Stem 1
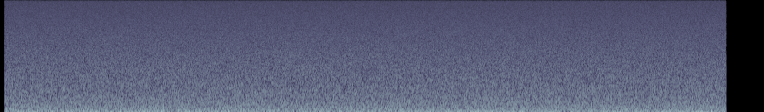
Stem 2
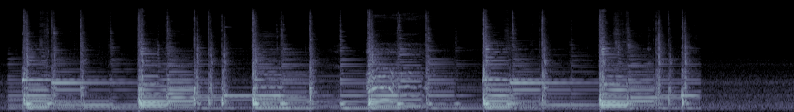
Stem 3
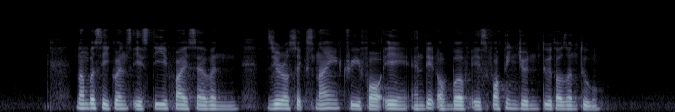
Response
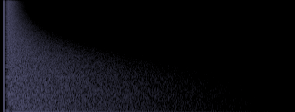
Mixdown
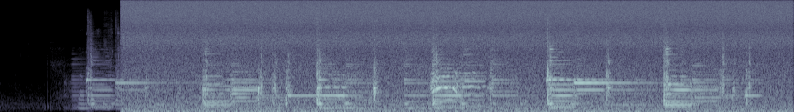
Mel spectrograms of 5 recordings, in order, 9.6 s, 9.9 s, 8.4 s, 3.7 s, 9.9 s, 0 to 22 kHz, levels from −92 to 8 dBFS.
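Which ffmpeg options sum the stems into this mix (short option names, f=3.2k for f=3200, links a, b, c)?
-filter_complex "[0:a]aexciter=amount=2.7:drive=2:freq=4.3k,adelay=1450,volume=-2dB[a];[1:a]lowshelf=f=560:t=q:w=1.5:g=-8,dynaudnorm=f=400:g=9:m=12.5dB,adelay=800,volume=0.5dB[b];[2:a]volume=-14dB[c];[a][b][c]amix=inputs=3:normalize=0,acompressor=mode=upward:threshold=-57dB:ratio=2.5"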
